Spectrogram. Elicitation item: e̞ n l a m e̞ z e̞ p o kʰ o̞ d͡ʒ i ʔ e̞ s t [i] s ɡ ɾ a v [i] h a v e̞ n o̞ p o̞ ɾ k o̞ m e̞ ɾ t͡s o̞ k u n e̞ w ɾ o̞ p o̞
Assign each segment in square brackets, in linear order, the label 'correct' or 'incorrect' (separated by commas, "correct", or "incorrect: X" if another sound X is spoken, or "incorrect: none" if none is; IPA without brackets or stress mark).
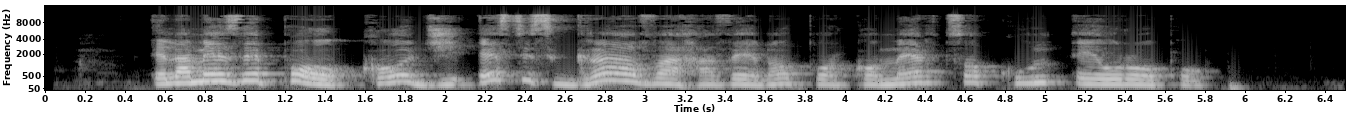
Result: correct, incorrect: a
